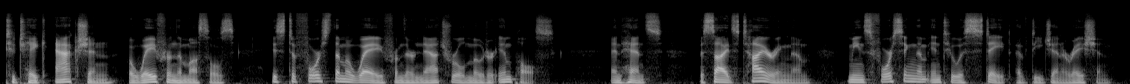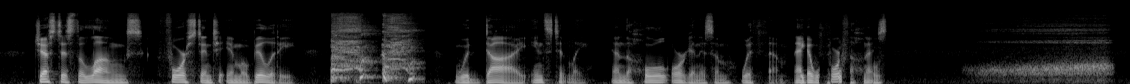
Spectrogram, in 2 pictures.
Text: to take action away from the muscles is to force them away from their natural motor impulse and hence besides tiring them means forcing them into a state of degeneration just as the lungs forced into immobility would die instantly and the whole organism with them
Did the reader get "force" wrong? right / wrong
right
